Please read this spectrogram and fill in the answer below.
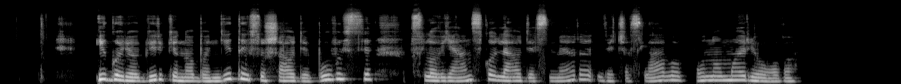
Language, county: Lithuanian, Vilnius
